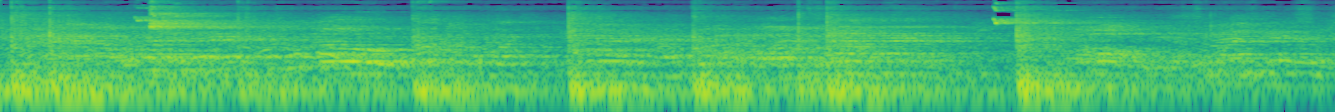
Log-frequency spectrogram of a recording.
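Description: A basketball bounces with echoing thumps on a hard floor.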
